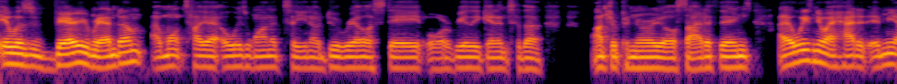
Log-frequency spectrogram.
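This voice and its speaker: A young adult man from Ethiopia, guesting on a podcast, casually tells his story from his college dorm with plenty of fillers in a relaxed interview chat. His voice is fairly low and darkish.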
